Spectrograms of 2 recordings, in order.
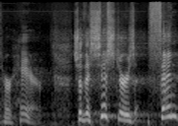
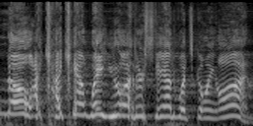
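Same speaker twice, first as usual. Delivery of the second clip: desperate shout; 7 semitones higher than usual. Retold or imitated. Boy shouting at his mom that he can't wait. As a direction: yell it like a frantic child who can't wait.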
